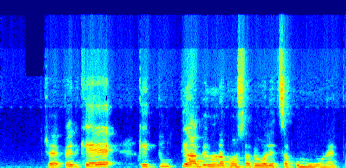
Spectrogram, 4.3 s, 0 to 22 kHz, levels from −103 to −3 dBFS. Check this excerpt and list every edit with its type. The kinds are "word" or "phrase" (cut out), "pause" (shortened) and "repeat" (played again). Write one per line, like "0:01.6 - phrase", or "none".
0:01.7 - word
